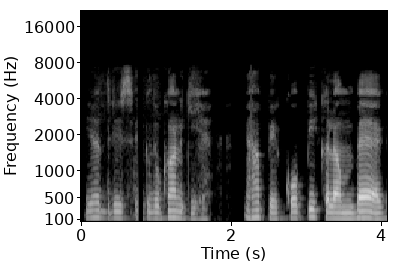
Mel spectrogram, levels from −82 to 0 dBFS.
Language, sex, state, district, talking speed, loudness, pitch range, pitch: Hindi, male, Bihar, Jahanabad, 175 wpm, -24 LUFS, 110-130 Hz, 120 Hz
